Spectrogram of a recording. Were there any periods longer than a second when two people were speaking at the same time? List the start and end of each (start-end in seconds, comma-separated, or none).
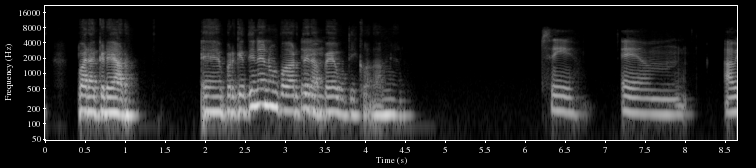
none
